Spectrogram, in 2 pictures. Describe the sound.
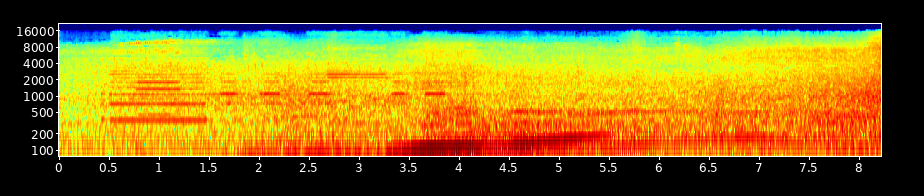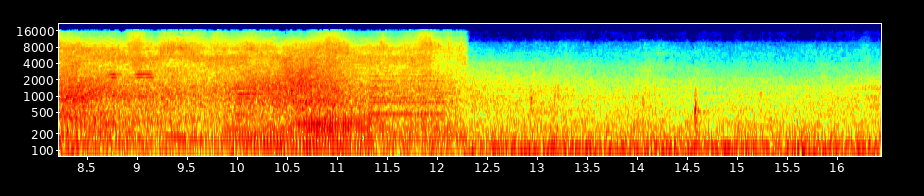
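A car driving on a road gives a steady rumble of engine and road noise, with a few horn toots cutting through at the start and a rising engine tone partway through.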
